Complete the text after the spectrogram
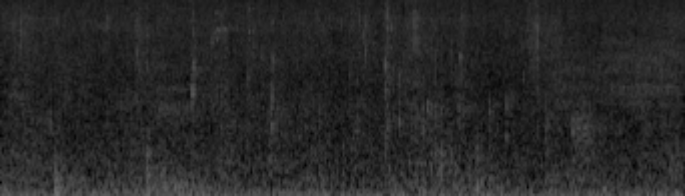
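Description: An audience shifts and rustles quietly in a large hall.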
